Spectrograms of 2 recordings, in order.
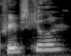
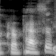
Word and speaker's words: Crepuscular: So how do you pronounce it? Creepscular? Oh, Crepuscular.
